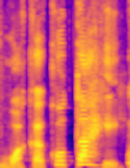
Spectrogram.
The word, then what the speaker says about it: Waka Kotahi: Hilary Barry does well too here in her pronunciation of Waka Kotahi.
